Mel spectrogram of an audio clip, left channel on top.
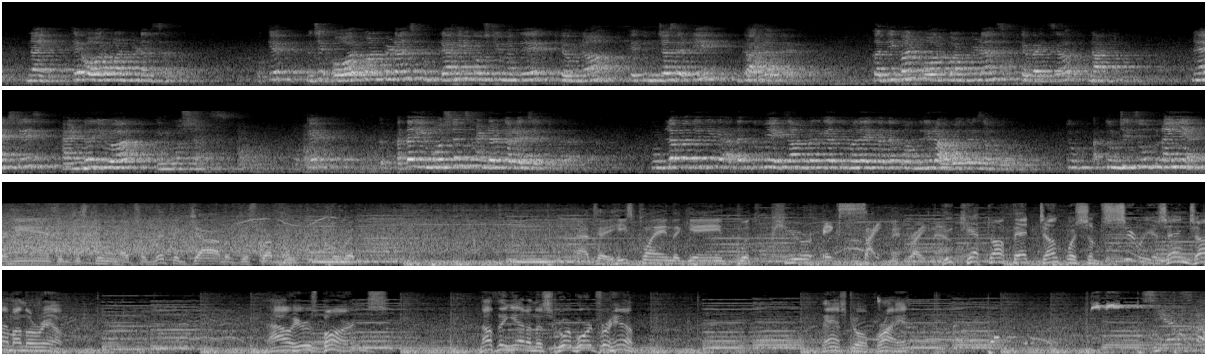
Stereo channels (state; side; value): different; both; correlation 0.00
